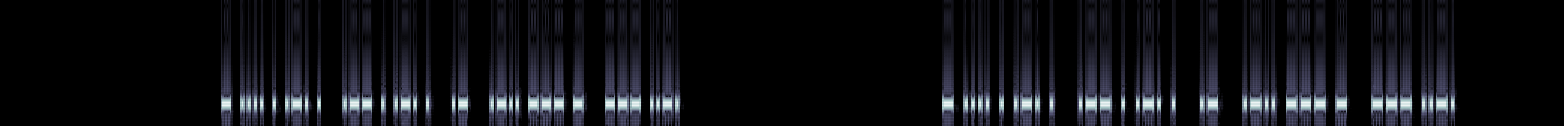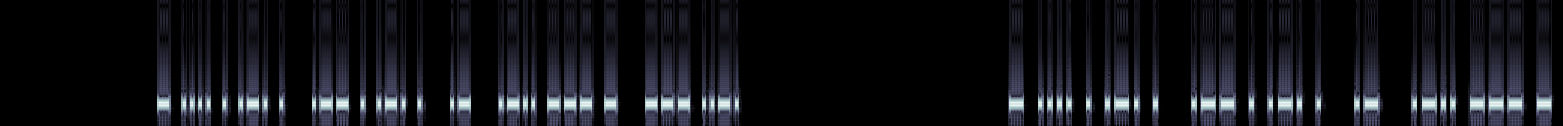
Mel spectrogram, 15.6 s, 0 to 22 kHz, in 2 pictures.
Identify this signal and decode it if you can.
Morse code, heard as a keyed tone, about 64 wpm, 700 Hz. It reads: THERE WERE A LOT OF THERE WERE A LOT OF THERE WERE A LOT OF THERE WERE A LOT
